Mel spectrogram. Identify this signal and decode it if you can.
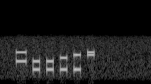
Multi-frequency trunk signalling (R1, as on North American trunks), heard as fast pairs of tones, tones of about 70 ms. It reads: KP 2247 ST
